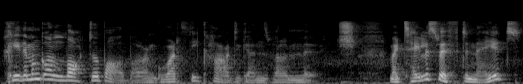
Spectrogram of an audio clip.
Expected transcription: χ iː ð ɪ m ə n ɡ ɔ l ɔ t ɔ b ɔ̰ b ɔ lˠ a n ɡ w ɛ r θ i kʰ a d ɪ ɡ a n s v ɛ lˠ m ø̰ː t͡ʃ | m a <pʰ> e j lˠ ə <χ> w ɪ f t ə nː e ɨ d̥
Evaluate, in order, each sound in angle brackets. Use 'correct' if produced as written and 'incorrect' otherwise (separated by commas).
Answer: incorrect, incorrect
